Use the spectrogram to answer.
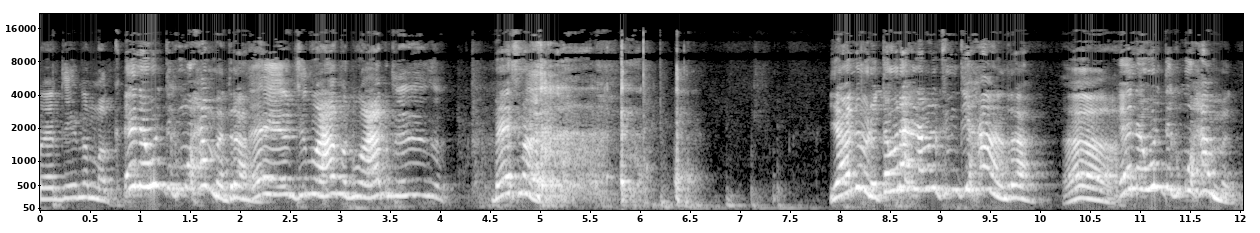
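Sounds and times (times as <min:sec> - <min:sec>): man clearing his throat: 0:04.9 - 0:06.7
elderly man coughing: 0:04.9 - 0:06.8.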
